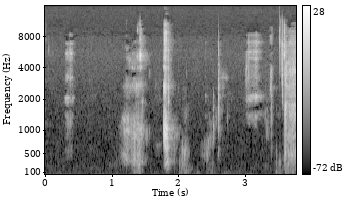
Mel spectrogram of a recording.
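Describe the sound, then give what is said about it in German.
Coffee being sipped from a mug: a few short, soft slurping and swallowing mouth sounds come in irregular bursts, with no talking. “Moment, nur einen Schluck Kaffee nehmen.”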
